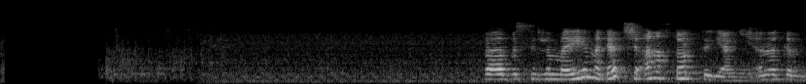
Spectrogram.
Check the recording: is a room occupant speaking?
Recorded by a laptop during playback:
Yes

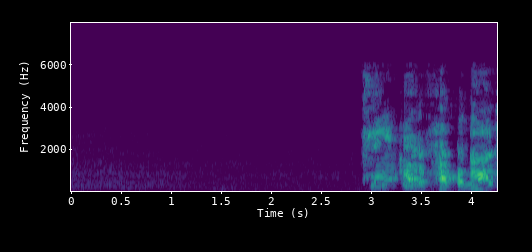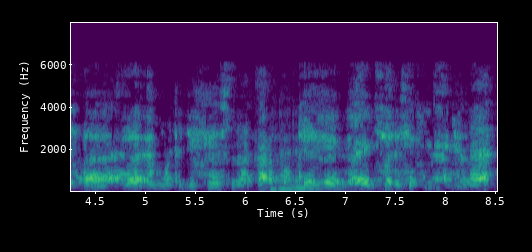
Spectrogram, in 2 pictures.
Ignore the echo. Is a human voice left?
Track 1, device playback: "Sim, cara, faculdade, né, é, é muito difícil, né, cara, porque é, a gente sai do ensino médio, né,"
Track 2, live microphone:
Yes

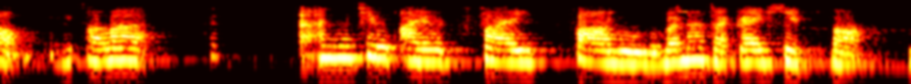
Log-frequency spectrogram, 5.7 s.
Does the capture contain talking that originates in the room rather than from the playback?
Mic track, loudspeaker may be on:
No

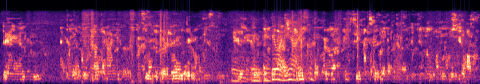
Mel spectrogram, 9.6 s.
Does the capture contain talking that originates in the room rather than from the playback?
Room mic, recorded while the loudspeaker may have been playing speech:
Yes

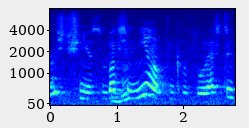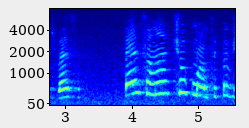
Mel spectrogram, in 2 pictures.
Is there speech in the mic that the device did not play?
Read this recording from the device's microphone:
Yes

